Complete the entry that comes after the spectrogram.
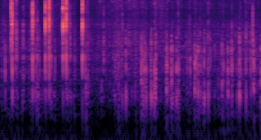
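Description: A red pebbled-leather handbag, soft and hollow, is held and squeezed at its end panel while long blue nails scratch and tap the leather near the stitching. Sharp, bright taps and crinkly scratches come first, followed by a denser run of softer rustling and tapping. The sound is dry, with no low end.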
